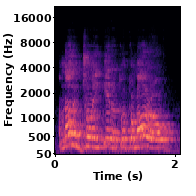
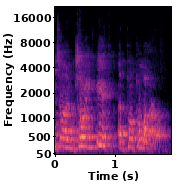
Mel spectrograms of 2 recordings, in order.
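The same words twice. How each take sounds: First: Firm correction, weight on "not"; stress on not. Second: Said in the usual way. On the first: Shown as a demonstration. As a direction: lean into "not" with a falling tune.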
